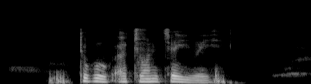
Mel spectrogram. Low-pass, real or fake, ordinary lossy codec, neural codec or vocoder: 5.4 kHz; fake; AAC, 24 kbps; codec, 16 kHz, 8 kbps, FreqCodec, smaller model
